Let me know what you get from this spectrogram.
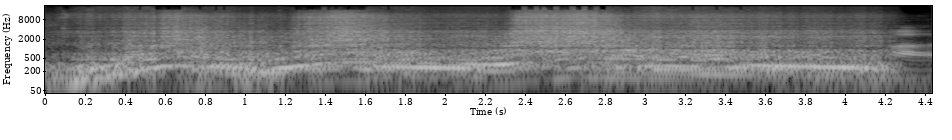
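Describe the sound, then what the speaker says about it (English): A Ford Mustang Dark Horse engine with Stainless Works long tube headers revs hard and loud, its deep exhaust note rising and falling in pitch through several pulls, close by and uninterrupted. "Car sounds absolutely incredible with the new Stainless Works long tube headers."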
